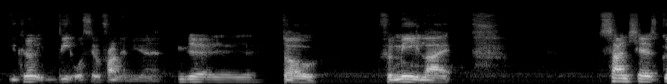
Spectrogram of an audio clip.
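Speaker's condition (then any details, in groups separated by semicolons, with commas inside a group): No condition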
